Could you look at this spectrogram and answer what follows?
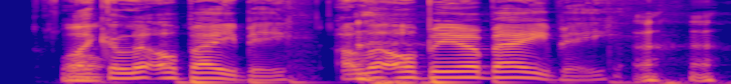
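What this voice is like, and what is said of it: Put-on English accent. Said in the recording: “God, I love an English accent. There's nothing better.”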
